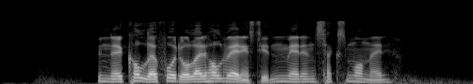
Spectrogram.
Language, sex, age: Norwegian, male, 35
